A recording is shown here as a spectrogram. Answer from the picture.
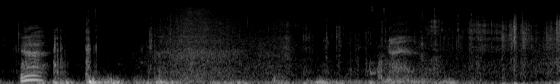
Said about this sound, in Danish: I det her blæsevejr.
